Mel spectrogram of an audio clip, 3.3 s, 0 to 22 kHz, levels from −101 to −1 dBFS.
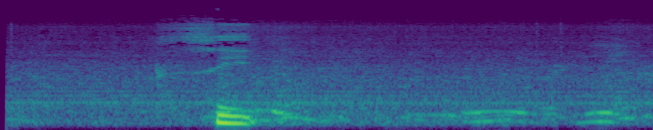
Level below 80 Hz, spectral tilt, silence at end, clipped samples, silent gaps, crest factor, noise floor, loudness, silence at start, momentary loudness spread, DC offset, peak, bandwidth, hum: -82 dBFS; -7 dB/octave; 0 s; under 0.1%; none; 22 dB; -55 dBFS; -29 LUFS; 0.8 s; 27 LU; under 0.1%; -12 dBFS; 10.5 kHz; none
